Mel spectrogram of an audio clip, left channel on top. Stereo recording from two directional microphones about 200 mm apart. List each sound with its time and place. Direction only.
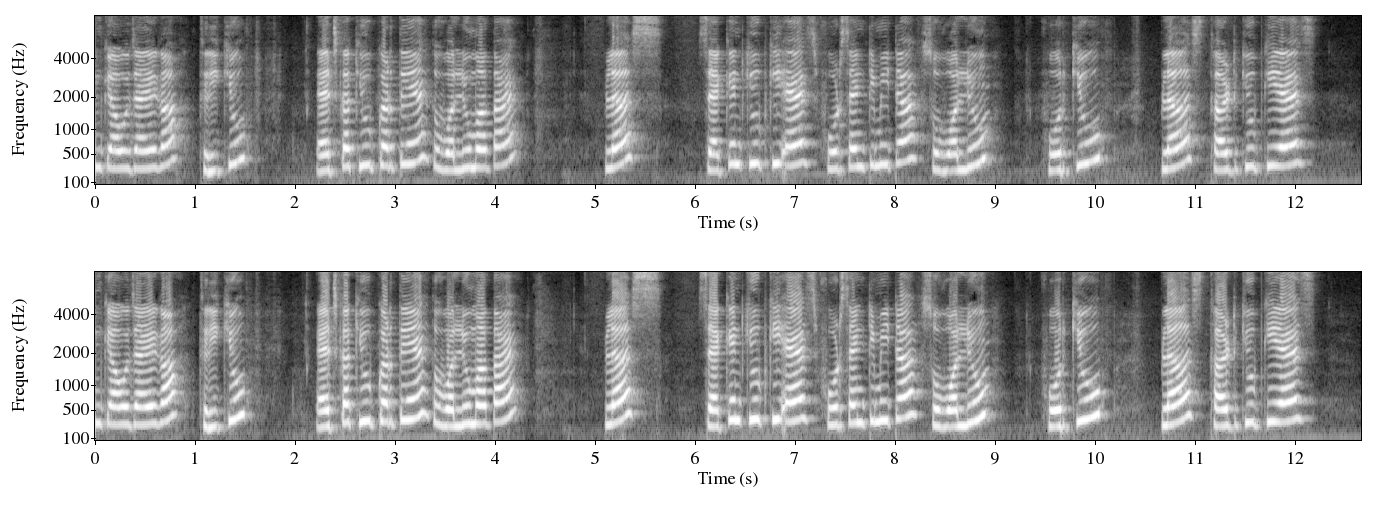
0.0 s speech: 35° right (ahead or behind)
